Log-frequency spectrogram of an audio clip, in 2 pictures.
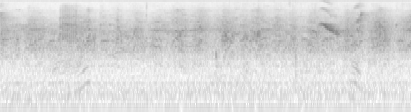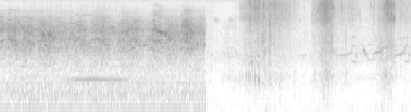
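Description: Natural forest ambience: a steady high hiss with many short bird chirps and a few quick chirping glides. About six seconds in it cuts abruptly to quieter open-air ambience with a few faint knocks.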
